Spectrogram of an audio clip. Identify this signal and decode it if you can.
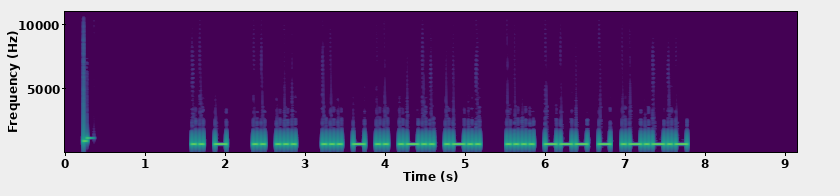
Morse code, heard as a keyed tone, about 25 wpm, 700 Hz. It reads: IT IS STILL HOT.
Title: Additional Easy Phrases 25wpm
